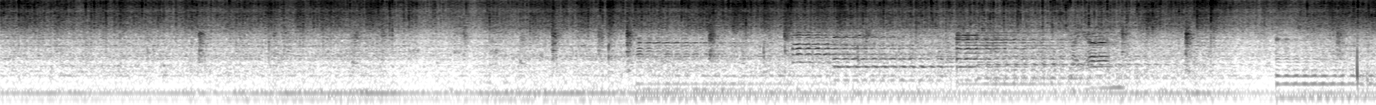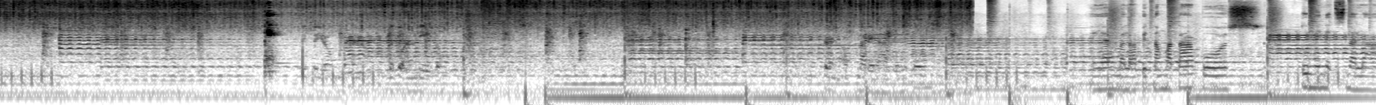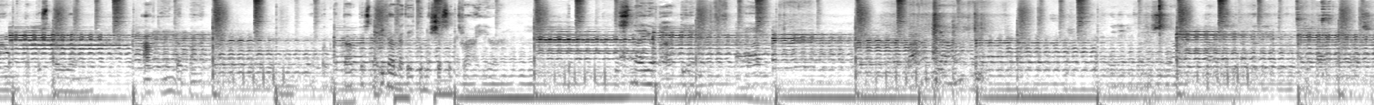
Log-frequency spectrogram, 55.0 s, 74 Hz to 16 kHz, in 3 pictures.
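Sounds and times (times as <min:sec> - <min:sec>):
food sizzling in a frying pan: 0:00.0 - 0:55.0
background music with bass line: 0:06.3 - 0:55.0.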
